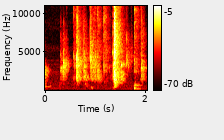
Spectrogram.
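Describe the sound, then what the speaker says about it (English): Scissors snip through a food packet in a home kitchen while making lentil soup, a series of about seven sharp crisp cuts in a quick uneven rhythm, close and fairly loud with no talking. "Oh, some scissors."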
